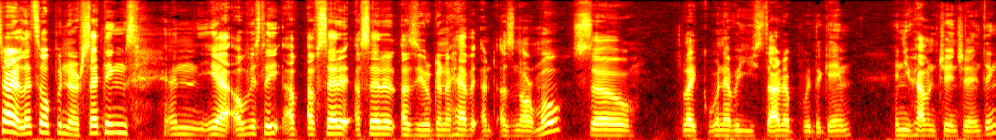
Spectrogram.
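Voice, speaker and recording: A bright, sharp voice with a non-native accent at a fairly quick pace and ordinary pitch variation, dry and close with no echo on a very clean recording with a silent background. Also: man, fairly high pitch for a man. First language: not English. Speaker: gaming YouTuber. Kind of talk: tutorial. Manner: casual, halting at times.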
